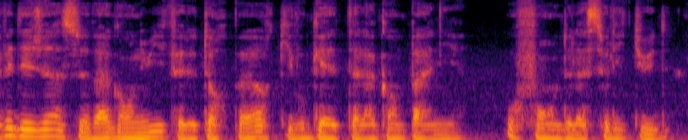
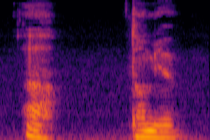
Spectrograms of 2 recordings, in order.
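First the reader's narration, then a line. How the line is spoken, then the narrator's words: Happy sigh. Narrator (French): dit Geneviève avec un soupir heureux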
